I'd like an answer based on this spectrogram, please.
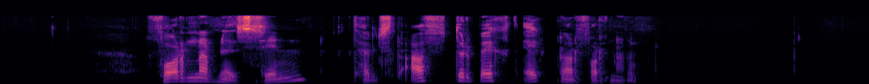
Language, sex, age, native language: Icelandic, male, 30-39, Icelandic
